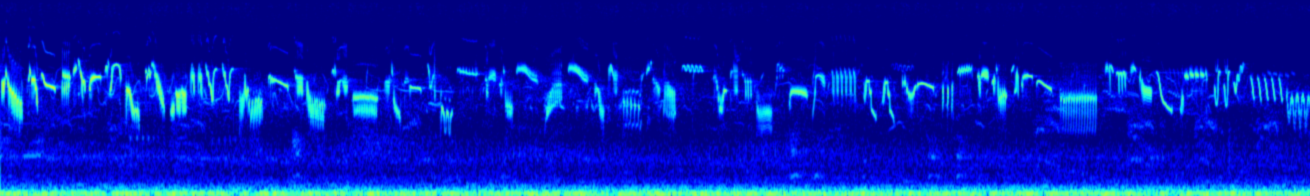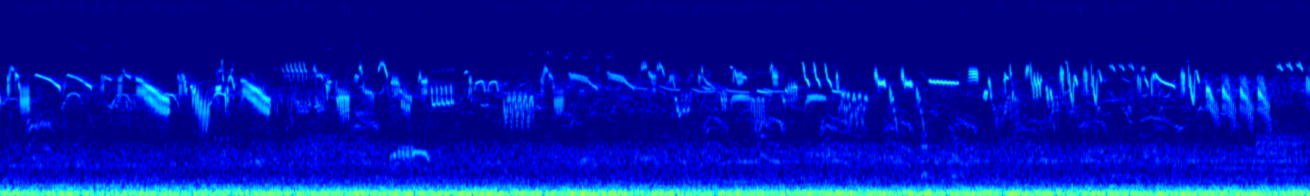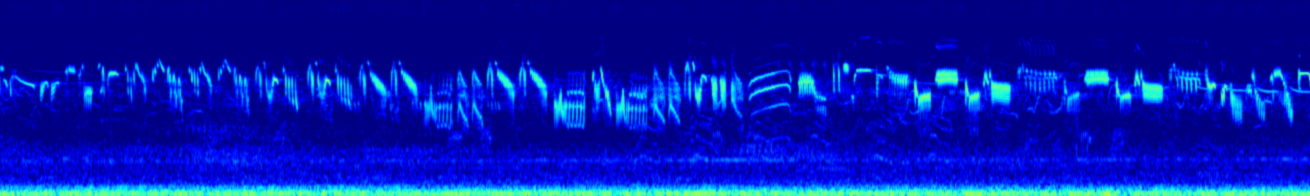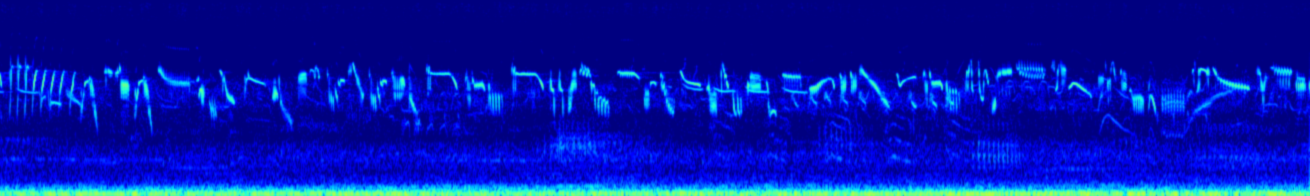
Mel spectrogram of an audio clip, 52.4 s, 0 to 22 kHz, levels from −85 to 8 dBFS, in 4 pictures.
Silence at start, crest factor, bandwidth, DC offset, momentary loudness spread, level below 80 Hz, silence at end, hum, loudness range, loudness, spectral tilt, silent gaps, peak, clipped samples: 0 s; 20 dB; over 20 kHz; under 0.1%; 9 LU; -40 dBFS; 0 s; none; 7 LU; -37 LUFS; -3 dB/octave; none; -16 dBFS; under 0.1%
